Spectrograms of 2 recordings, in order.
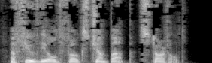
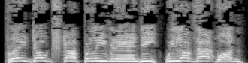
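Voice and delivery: high loud shout across the room; shouting old man; 8 dB louder than usual. Acted. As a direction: holler the request like a rowdy old man. Patron shouting request.

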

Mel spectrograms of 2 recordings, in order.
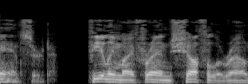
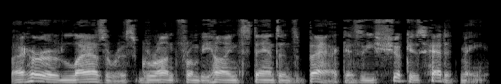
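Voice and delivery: ordinary delivery, nothing marked

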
